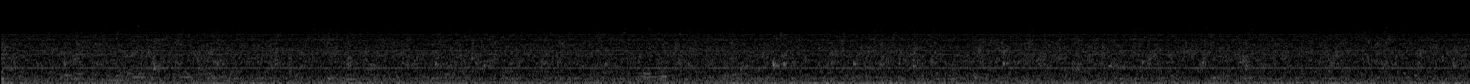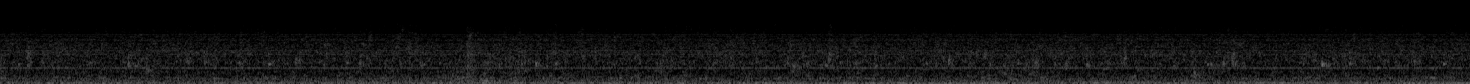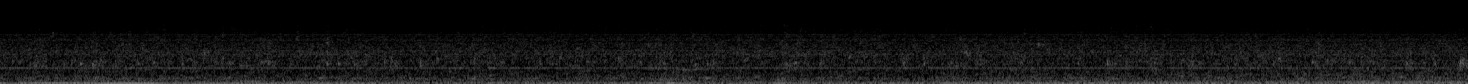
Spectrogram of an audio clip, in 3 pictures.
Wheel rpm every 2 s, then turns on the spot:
0, 0, 0, 0, 0, 0, 0, 0, 0, 0, 0, 0, 0, 0, 0, 0, 0, 0, 0, 0, 0, 0.
none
